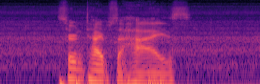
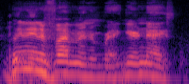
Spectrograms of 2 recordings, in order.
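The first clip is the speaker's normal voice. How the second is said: high, quiet voice between coughs; strained after dab; 7 semitones higher, 7 dB quieter than usual. Real, not acted. Choking after a hot dab.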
